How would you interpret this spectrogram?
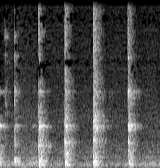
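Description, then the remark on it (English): A microwave oven hums steadily while its mechanical timer ticks in an even rhythm, about five or six crisp clicks over a couple of seconds, moderately loud, as an egg cooks inside with the timer set to one minute. “Is the egg. Microwave.”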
